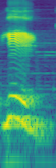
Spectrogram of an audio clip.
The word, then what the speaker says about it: est: Spelling est, pronunciation ye.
